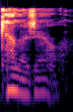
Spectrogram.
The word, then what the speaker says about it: Kalajel: prepping style is here are their answers it's pronounced calagel so when you're cr you've started a few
